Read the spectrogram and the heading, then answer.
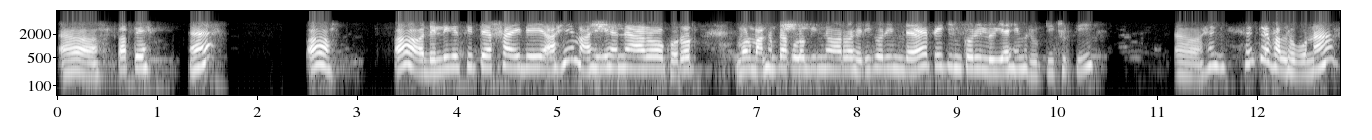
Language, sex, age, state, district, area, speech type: Assamese, female, 45-60, Assam, Goalpara, urban, conversation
